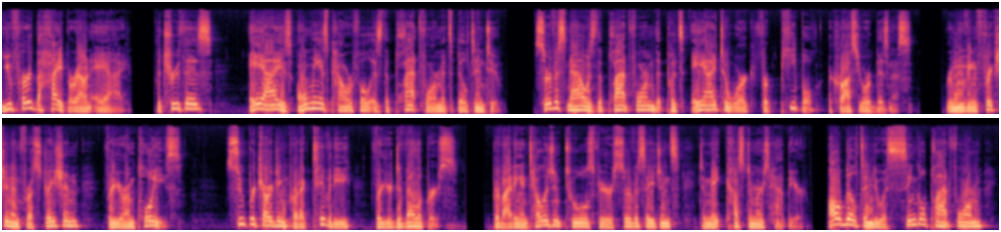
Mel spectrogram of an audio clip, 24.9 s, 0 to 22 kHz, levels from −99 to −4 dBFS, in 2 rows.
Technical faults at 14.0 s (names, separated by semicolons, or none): hard clipping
